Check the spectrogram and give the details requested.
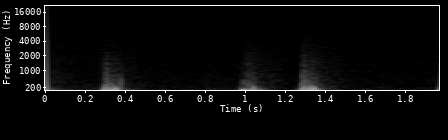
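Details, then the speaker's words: Heart sounds demonstrating a wide split second heart sound, compared with a single second sound and a normal split second sound. "listen now to a wide split second compared to a single second sound wide split second sound"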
